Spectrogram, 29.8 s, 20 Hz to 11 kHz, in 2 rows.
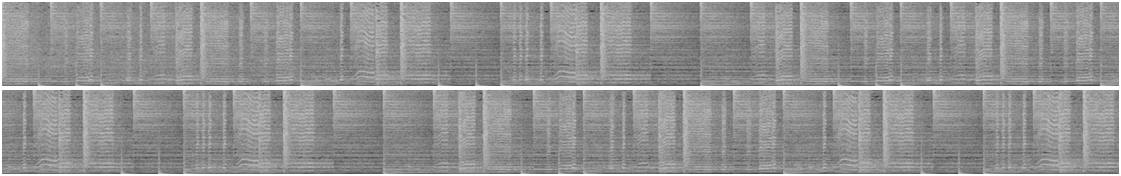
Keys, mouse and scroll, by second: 0.2 g, 2.1 z, 2.7 g, 4.5 `, 4.9-5.9 scroll up 6, 5.5 shift+middle click, 5.9 g, 8.6-9.1 scroll down 6, 8.8 click, 9.1-9.8 middle drag, 9.8-10.7 scroll up 5, 10.7 click, 11.1-11.8 middle drag, 11.8 g, 12.7 scroll down 2, 12.8-13.7 middle drag, 13.7 click, 14.7 scroll down 4, 14.9 r, 16.3 scroll down 3, 16.5-16.9 middle drag, 16.9 click, 17.2-17.8 scroll down 10, 17.8 click, 18.1-18.4 middle drag, 18.4 scroll up 2, 19.2 click, 19.4 `, 19.8 scroll down 2, 20.0 middle drag, 20.3 g, 21.0-21.6 scroll down 10, 21.6-22.2 middle drag, 22.2 `, 23.4-23.8 scroll down 2, 23.8-24.2 shift+middle drag, 24.2 scroll up 2, 24.5-24.8 scroll down 1, 24.8-25.3 middle drag, 25.3-25.8 scroll down 10, 25.8 middle drag, 26.1-26.6 scroll up 4, 26.6 scroll down 1, 26.7-29.3 middle drag, 29.3 click, 29.7 click.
